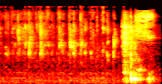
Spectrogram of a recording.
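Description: Water dripping and trickling into a stainless steel kitchen sink from a freshly rinsed paint brush and wet hands, in irregular small spatters with a sharper splash near the end.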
